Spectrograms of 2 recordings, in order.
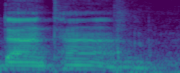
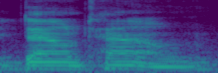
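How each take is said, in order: First: The vowel sounds like ah. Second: The vowel sounds like ow. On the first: "The ah instead of ow" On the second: "you don't say downtown"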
